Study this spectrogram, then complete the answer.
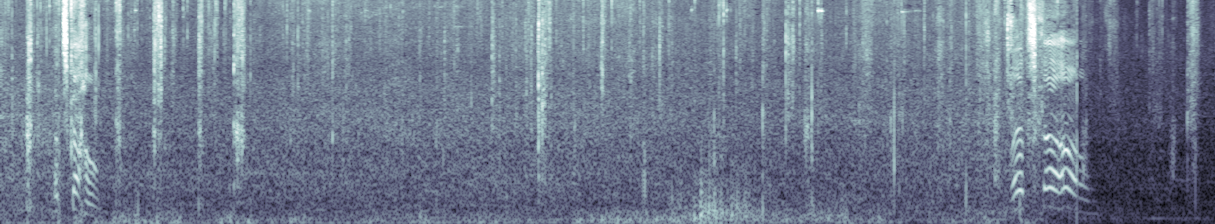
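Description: Footsteps tap on a wet pavement.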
